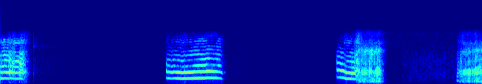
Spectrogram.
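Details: Dog, likely asleep; loud, rough, humming breath sounds in bursts of about a second, separated by silences, with irregular rhythm. Snoring.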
